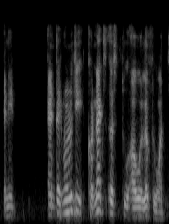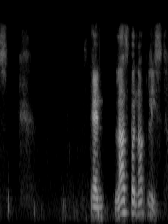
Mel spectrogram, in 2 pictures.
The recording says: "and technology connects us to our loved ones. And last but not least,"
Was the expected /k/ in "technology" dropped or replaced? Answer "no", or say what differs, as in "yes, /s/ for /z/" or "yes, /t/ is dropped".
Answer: no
